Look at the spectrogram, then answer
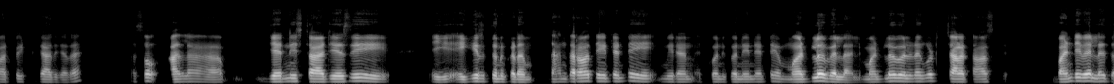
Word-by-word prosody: Perfect 120 +2 -11
కాదు 115 -1 -5
కదా. 105 - -9 0.6
So, - - -1 0.3
అలా 130 +2 -5 0.8
జర్నీ 140 +2 +3 0.4
జేసి 130 +5 +3 0.8
ఎ - - -3 0.2
ఎగిరి 140 +4 0
తునకడం. 120 -3 +1 0.2
దాని 130 0 -7
తరువాతేంటంటే 150 +2 +1 0.3
మీరన్ 125 -1 -6 0.2
కొన్ని, 125 -1 -7
కొన్ని 120 0 -5
ఏంటంటే 125 +3 -8 0.2
మడ్‌లో 125 +7 +6
వెళ్ళాలి. 110 -4 0
మడ్‌లో 120 +5 0
వెళ్ళడం 140 0 -1
కూడా 155 0 -4
చాలా 125 0 +7
టాస్క్. 125 +1 -5 0.6
బండి 145 +6 +4
వెళ్ళలేదు. 145 -3 +1
130 Hz, 135 wpm, -22 LUFS, 125-145 Hz, 0.8 s, చాలా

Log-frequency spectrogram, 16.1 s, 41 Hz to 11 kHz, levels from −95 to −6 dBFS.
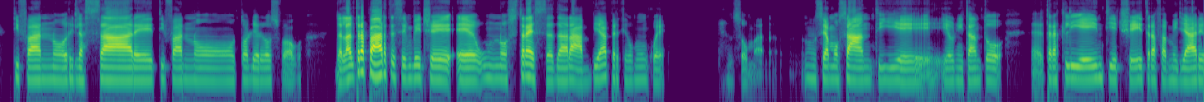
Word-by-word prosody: ti 160 - -10
fanno 140 -1 -1
rilassare, 140 -1 +3
ti 150 - -16
fanno 135 -1 -7
togliere 140 -1 -9
lo 135 0 -8
sfogo. - - -13 0.4
Dall'altra 225 0 +4
parte, 175 -1 +7
se 155 -1 -8
invece 150 -2 -1
è 140 0 +2
uno 150 +2 -9
stress 165 -3 +2
da 135 +1 -1
rabbia, 140 +3 +1
perché 140 - -12
comunque, 145 +1 -13 0.9
somma - - -18 0.6
non 155 -1 -19
siamo 145 0 -2
santi, 140 0 +1
ehm, 130 -1 -4
e - - -5
ogni 135 0 -12
tanto, 135 0 -5 0.3
ehm, - - -13
tra 140 -1 -3
clienti 150 0 -3
eccetera, 140 +1 -2
familiari, 135 0 -1
140 Hz, 120 wpm, -22 LUFS, 135-145 Hz, 0.9 s, parte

